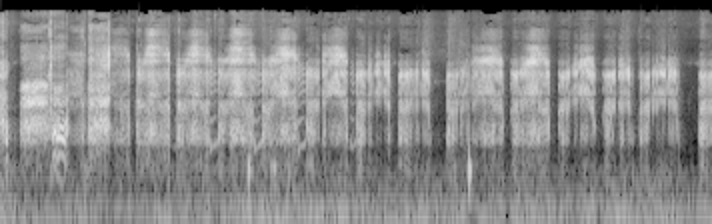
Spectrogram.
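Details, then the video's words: Kingfisher chick waiting for its parent: a steady stream of short, hoarse, hissing rasps with irregular pauses, dense and scratchy throughout, plus a couple of faint low clicks. "burung tengkek kayu menunggu induk nya"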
